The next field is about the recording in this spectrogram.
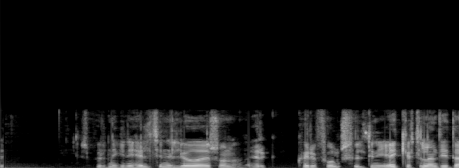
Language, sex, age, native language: Icelandic, male, 40-49, Icelandic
